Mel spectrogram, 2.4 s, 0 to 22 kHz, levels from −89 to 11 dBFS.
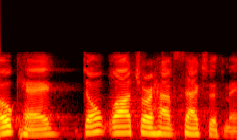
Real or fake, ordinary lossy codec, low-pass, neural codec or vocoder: real; AAC, 32 kbps; 5.4 kHz; none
